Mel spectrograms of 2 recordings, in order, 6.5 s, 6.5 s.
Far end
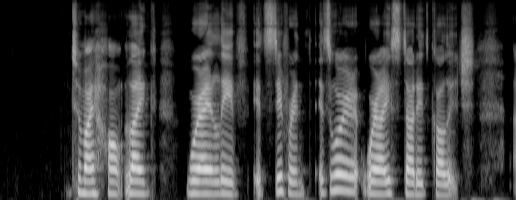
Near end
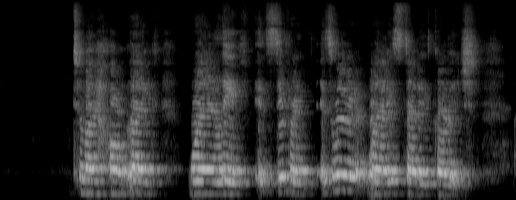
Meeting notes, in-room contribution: none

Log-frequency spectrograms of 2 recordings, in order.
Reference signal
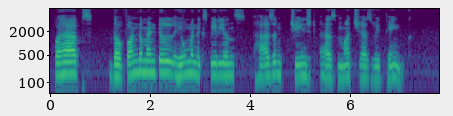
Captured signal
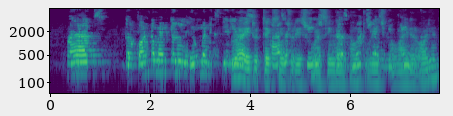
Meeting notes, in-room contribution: present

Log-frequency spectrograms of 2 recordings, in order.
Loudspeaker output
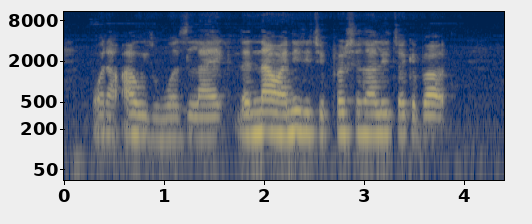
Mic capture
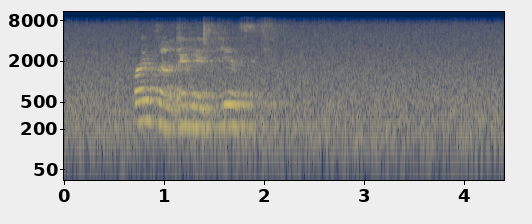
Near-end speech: present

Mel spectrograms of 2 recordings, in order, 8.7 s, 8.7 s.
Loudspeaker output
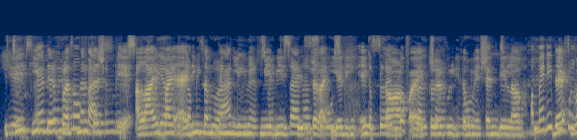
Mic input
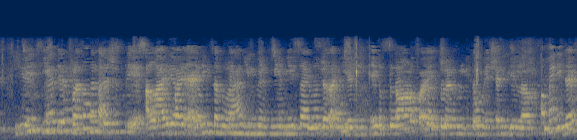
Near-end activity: none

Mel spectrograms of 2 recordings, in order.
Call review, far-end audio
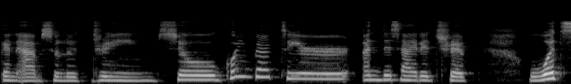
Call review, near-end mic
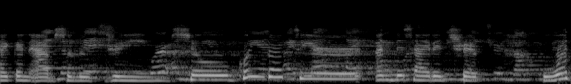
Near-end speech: present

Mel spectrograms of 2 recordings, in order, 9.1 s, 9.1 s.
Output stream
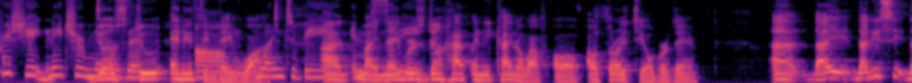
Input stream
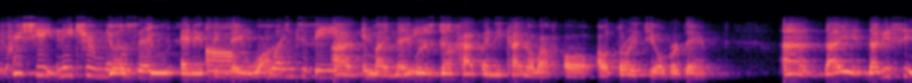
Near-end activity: none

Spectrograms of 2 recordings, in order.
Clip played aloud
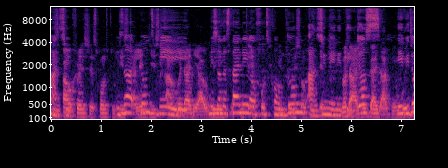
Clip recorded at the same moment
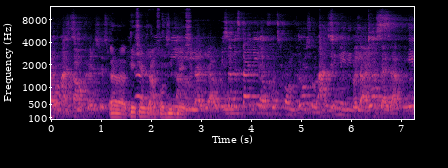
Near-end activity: present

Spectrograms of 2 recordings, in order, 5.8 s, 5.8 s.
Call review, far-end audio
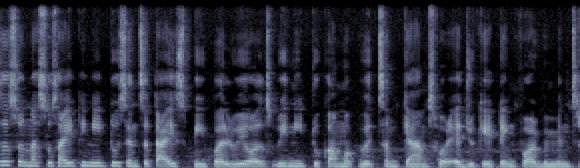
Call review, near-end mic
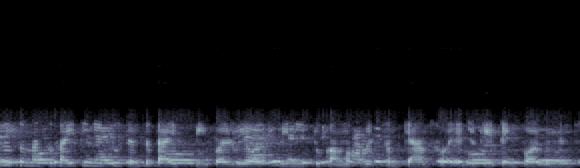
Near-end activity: present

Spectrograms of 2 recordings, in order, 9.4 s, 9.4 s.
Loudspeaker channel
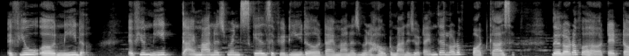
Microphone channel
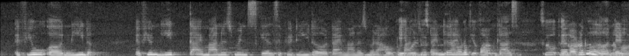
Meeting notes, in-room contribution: present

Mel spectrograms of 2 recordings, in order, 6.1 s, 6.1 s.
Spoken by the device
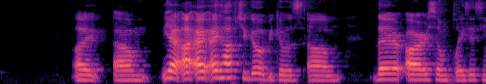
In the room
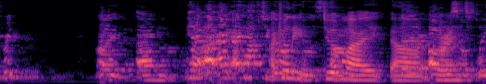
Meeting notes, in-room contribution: present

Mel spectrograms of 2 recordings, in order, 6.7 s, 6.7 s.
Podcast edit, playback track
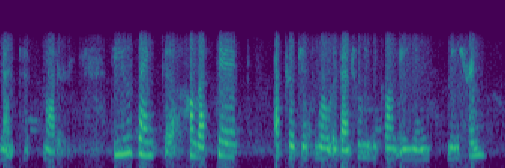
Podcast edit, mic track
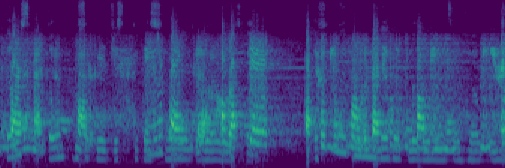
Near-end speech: present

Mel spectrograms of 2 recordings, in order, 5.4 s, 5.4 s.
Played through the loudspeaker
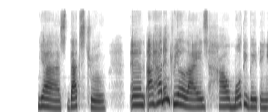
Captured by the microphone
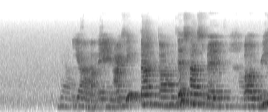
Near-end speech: present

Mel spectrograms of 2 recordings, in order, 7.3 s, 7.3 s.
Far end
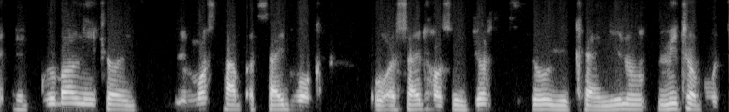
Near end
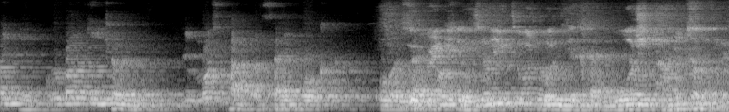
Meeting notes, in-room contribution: present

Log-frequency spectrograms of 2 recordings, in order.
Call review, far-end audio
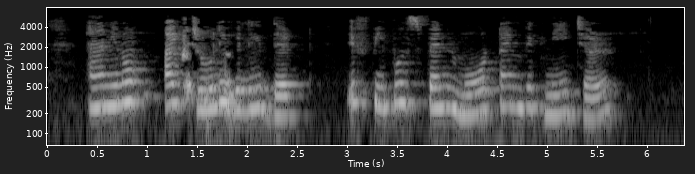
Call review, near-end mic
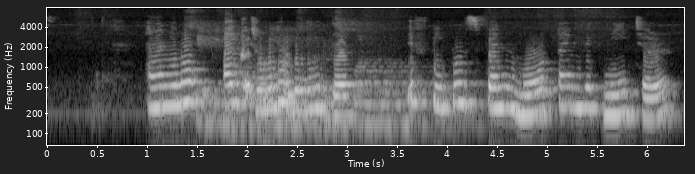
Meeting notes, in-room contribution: present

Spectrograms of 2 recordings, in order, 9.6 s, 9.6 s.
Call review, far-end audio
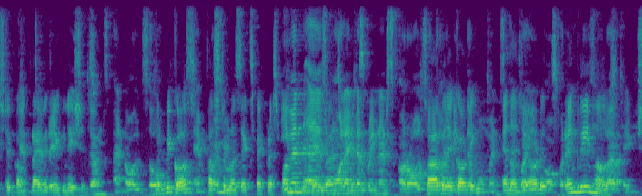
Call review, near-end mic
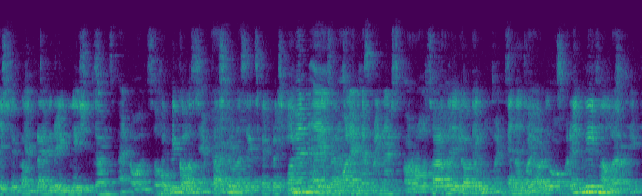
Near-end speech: present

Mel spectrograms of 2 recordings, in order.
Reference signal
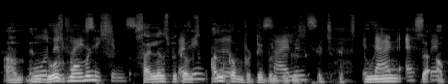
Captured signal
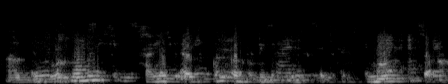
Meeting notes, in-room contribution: none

